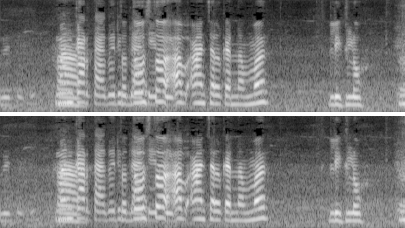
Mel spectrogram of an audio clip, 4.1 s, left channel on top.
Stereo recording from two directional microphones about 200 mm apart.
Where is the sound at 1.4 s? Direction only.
Centre (ahead or behind).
